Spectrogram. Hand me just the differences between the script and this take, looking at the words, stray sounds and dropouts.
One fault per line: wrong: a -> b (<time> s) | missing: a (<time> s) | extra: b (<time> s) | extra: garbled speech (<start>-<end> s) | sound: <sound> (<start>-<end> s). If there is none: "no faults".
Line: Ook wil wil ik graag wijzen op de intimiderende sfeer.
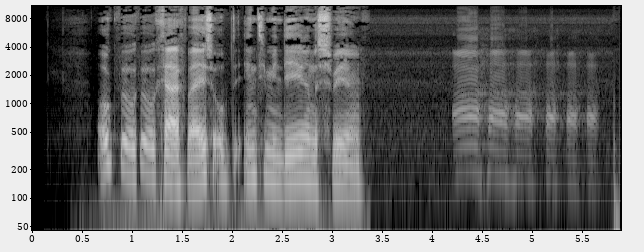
sound: laugh (4.2-5.7 s)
